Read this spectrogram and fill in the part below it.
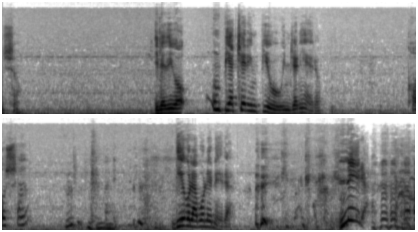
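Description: An elderly man speaks with animation close to a microphone.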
